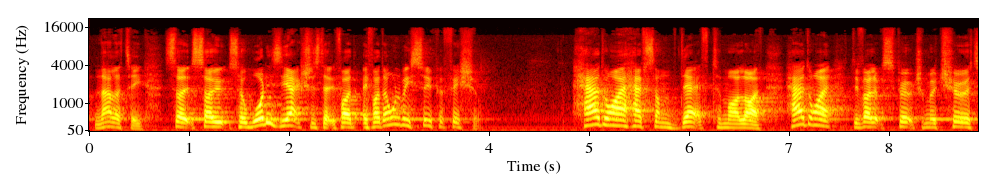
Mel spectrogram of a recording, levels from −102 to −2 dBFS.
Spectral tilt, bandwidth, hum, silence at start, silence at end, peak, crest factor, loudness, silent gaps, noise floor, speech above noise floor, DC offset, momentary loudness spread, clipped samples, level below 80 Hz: -4.5 dB/octave; 16 kHz; 60 Hz at -65 dBFS; 0.05 s; 0 s; -2 dBFS; 20 dB; -22 LUFS; none; -57 dBFS; 35 dB; under 0.1%; 12 LU; under 0.1%; -60 dBFS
